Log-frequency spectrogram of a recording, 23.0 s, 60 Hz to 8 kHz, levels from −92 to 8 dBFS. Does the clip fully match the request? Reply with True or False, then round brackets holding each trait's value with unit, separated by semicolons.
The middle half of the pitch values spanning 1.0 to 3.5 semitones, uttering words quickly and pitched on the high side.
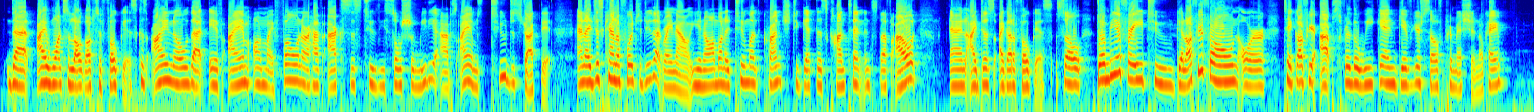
True (3.1 semitones; 215 wpm; 200 Hz)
